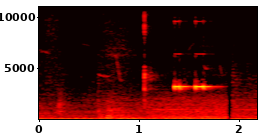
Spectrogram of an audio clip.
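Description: Handheld infrared thermometer taking a reading: a single click about halfway through, then two short, high beeps in quick succession.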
